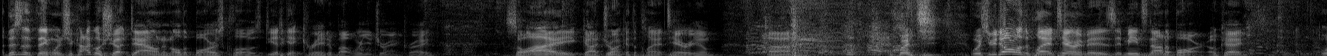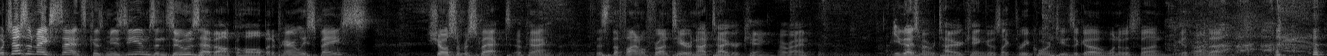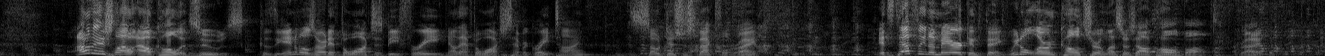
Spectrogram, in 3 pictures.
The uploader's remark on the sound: recorded at our live show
